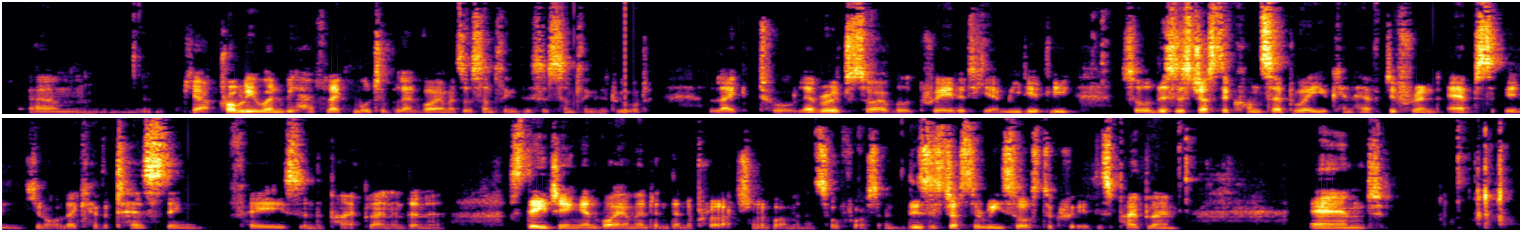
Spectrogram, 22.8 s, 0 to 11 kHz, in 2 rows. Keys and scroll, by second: 22.4 super+c.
